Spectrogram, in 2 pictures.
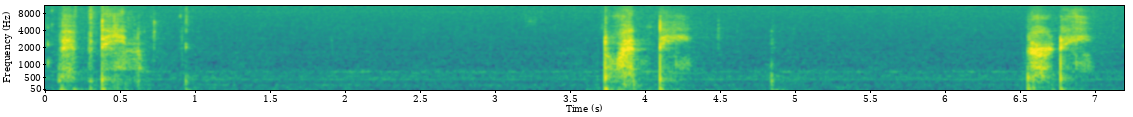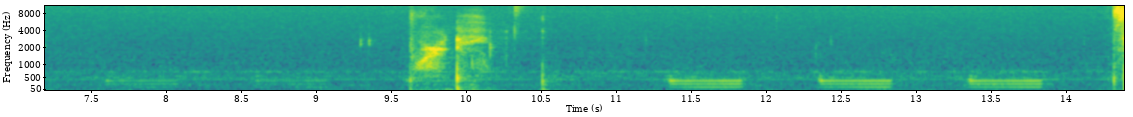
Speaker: I'm going to play some frequencies for you. You're going to hear them in both ears at the same time and each frequency will be getting higher and higher.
